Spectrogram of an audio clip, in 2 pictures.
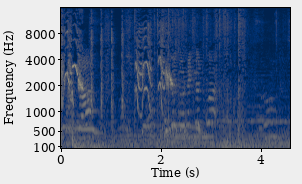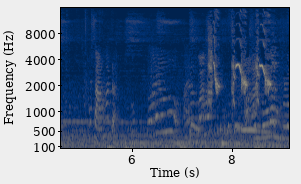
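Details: A Nias hill myna in the afternoon gives loud, sharp whistles and harsh sweeping notes in short bursts, then falls quiet before calling again, over a steady low hum.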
